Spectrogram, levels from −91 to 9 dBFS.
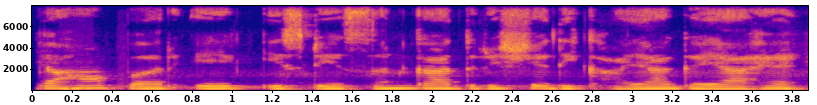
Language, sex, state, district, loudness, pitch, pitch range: Hindi, female, Jharkhand, Deoghar, -12 LUFS, 200 Hz, 195-205 Hz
